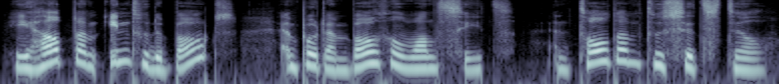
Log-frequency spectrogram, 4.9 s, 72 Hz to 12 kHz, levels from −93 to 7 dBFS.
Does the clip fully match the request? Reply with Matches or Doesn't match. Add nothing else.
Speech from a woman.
Matches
